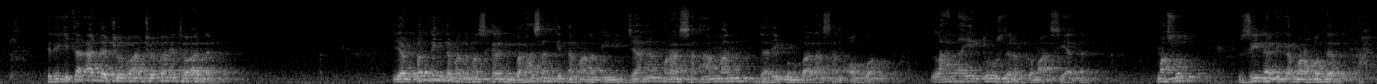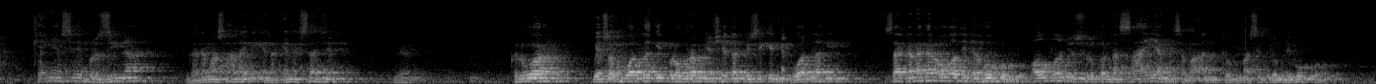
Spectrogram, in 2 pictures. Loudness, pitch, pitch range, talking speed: -30 LUFS, 130 Hz, 110-145 Hz, 135 wpm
